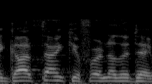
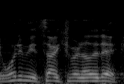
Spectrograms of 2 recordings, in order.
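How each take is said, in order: First: Said in the usual way. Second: Correcting himself. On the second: Retold or imitated. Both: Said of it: "So I stop and rephrase it".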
